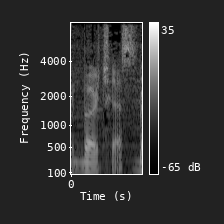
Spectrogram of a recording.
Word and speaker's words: Vergecast: De momento, eh, por ejemplo, para poner un ejemplo, si, si buscáis de Vergecast, ¿lo he dicho bien? Sí, Vergecast.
